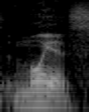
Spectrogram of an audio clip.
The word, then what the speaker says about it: Moirs: Yeah, I guess it depends on who you are and where you're from, but the locals, I go from what they say, and it's Moirs.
